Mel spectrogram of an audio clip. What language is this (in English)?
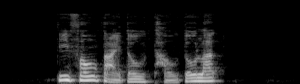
Cantonese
